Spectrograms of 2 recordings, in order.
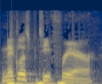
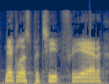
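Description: First: The name is said in a plain accent. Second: The name is said in a put-on French accent. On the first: "Can I take it back?" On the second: "I'm never doing the French accent again"

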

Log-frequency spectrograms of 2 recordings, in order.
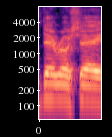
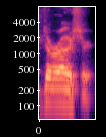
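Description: First: The name is pronounced the French way. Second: The name is pronounced the American way. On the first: "if you had a French class, it's De Rocher" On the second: "if you're an American like us, it's DeRocher"

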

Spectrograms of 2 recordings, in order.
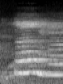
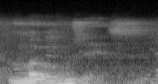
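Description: First: It is said in a squeaky voice. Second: It is said in a deep voice.

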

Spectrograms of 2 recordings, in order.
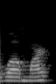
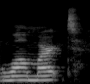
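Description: First: The word ends with a K sound. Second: The word ends with a T sound. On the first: The speaker calls it wrong. "they say Walmart with a CK" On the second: The speaker calls it right. "Walmart with a T"

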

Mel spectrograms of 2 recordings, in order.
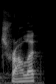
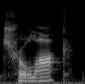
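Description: First: It does not sound like troll plus orc. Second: It sounds like troll and orc mashed together. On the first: The speaker calls it right. "some people don't say Trolloc" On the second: The speaker calls it wrong. "which Trolloc just feels like a mash of the two"

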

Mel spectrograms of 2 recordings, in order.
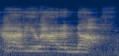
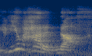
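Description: First: It sounds aggressive, like a challenge in a fight. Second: It sounds like a disappointed, scolding father.

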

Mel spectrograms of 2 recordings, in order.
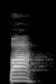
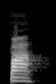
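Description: Both takes have the same delivery.

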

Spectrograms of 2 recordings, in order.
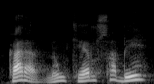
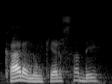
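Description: First: It is said in a rude, harsh tone. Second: It is said in a calm, plain tone.

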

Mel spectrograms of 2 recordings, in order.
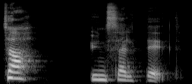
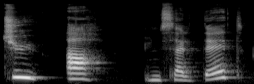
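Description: First: The vowel of 'tu' is dropped. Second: The vowel of 'tu' is fully pronounced. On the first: The speaker calls it right. "Le « u » de « tu » est supprimé" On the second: The speaker calls it wrong. "on ne dit pas « tu as une sale tête »"

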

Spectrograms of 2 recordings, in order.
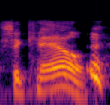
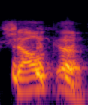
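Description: First: The word ends with a 'kel' sound. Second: The word ends with a 'keh' sound. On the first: "I know I got it wrong"

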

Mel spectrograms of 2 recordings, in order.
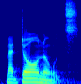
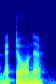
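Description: First: It is said in a standard English accent. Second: It is said in a Malaysian local accent.

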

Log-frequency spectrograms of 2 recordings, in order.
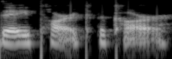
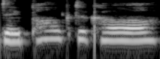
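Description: First: The r in park is pronounced, American-style. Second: The r in park is dropped, British-style. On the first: "In America" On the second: "Because in Britain"

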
